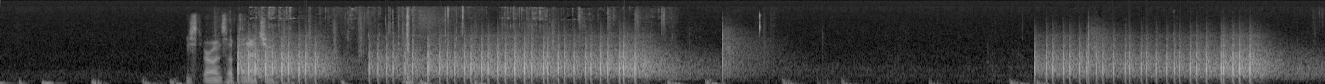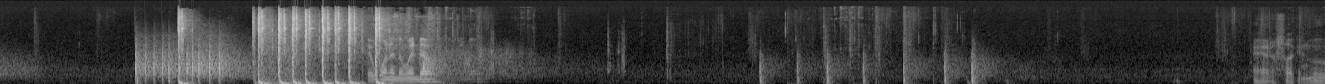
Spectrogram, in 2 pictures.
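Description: Footsteps shuffle softly over grass and gravel.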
